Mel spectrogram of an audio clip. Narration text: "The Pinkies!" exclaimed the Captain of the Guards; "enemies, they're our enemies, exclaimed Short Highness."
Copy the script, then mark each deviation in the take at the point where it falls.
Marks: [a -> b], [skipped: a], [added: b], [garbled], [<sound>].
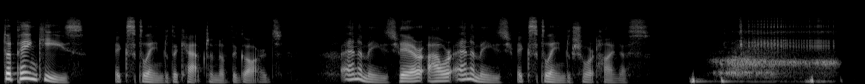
"The Pinkies!" exclaimed the Captain of the Guards; "enemies, they're our enemies, exclaimed Short Highness." [breath]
